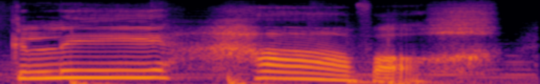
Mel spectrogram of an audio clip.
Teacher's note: S lenites to a H sound. Savach, quiet, becomes glehavach, very quiet.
